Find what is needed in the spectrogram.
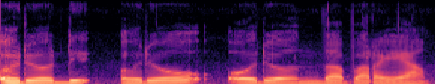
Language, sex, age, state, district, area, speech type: Malayalam, female, 18-30, Kerala, Thrissur, urban, spontaneous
